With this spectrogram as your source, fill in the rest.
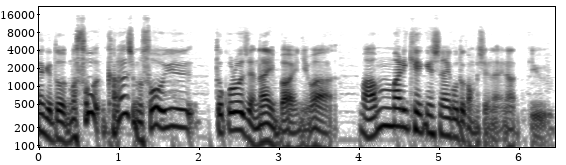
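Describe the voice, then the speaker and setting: Music runs in the background behind a man's voice. He speaks at a fairly quick pace, his pitch swinging very widely. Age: 40s. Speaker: podcast host and meteorologist. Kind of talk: casual solo talk. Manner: rambling with many fillers.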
